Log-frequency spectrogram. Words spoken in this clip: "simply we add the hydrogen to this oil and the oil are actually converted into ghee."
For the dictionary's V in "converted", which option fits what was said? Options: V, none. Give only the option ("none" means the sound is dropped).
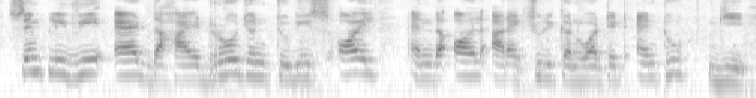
V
